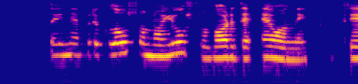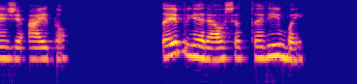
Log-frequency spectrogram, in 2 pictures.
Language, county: Lithuanian, Panevėžys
